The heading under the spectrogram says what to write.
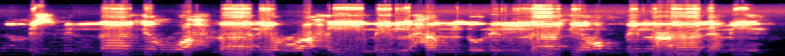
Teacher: حمزہ گر جائے گا اور حمزہ کے بعد والا جو حرف ہے جس کا وصل کر رہے ہیں اس حرف کو اس کے اندر ڈائریکٹ ملا دیں گے · جسے الحمد ہم نے پڑھا ہے الحمدللہ رب العالمین، جبکہ ہم نے یہاں سے شروع کیا، ابتدا الحمد سے کی تو حمزہ پڑھا جائے گا، لیکن اگر ہم بسم اللہ کو اس میں ملا کر پڑھیں گے تو پھر حمزہ کو گرا دیں گے اور لام کے اندر جو بسم اللہ کا میم ہے آخری حرف اس کو اس میں ملا دیں گے۔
